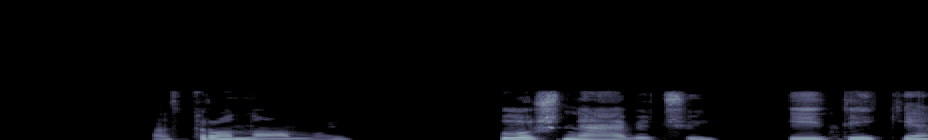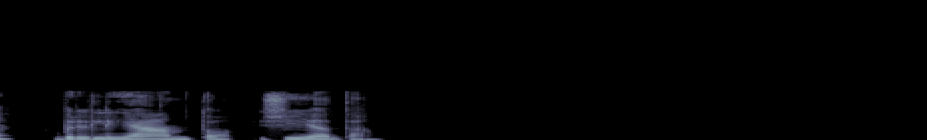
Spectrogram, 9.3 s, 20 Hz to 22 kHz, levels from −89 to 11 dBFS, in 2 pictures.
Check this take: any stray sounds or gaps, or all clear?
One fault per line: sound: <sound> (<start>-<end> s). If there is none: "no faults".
no faults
